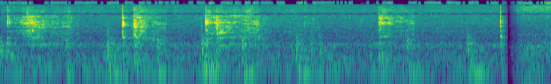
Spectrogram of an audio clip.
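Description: Gulab jamun dough balls fry in hot oil for a Diwali sweet, giving a steady close sizzle with soft bubbling and a few light clinks of a utensil against the pan; no one speaks.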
